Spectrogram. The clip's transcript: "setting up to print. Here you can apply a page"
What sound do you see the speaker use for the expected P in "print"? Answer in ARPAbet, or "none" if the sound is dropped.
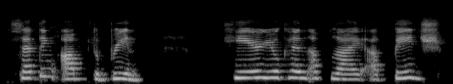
B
